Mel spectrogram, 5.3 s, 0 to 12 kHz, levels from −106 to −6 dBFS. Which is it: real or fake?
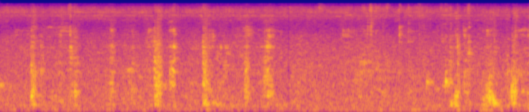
real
